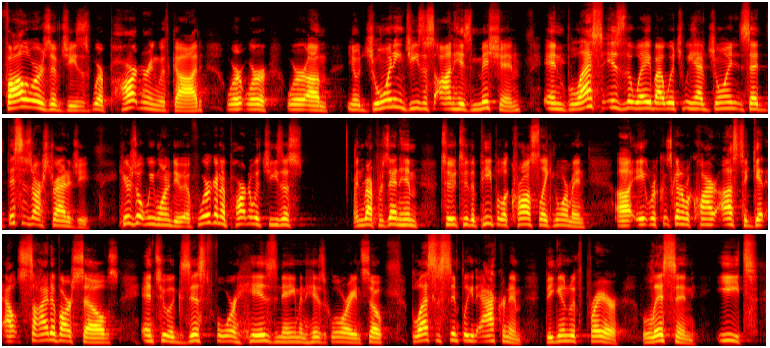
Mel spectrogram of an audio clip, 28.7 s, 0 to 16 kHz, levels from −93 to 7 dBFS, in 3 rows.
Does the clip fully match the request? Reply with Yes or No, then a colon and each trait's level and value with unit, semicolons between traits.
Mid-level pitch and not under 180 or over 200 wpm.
Yes: medium, 180 Hz; average, 185 wpm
